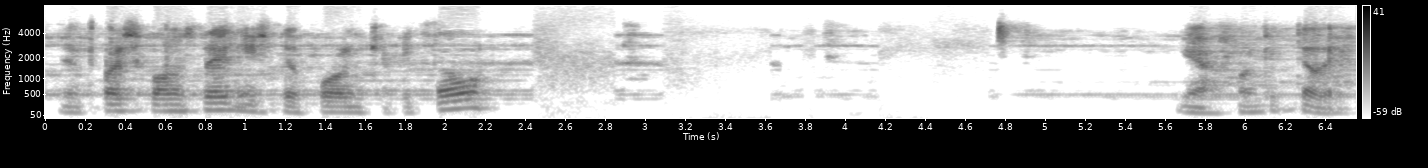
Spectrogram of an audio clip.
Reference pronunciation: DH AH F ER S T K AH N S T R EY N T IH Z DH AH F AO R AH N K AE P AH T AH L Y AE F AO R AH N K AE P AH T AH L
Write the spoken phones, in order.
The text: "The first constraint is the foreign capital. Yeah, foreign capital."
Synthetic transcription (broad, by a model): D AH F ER S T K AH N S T EY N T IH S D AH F AO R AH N K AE P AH T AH L Y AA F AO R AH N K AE P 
